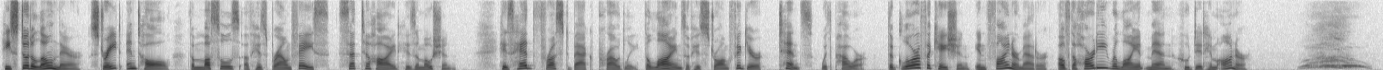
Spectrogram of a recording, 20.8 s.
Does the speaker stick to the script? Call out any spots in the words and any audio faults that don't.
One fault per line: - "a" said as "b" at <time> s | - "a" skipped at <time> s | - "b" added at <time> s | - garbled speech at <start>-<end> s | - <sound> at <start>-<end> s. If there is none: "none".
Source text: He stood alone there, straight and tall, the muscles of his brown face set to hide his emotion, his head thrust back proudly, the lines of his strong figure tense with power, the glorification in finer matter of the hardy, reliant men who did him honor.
- breath at 19.5-20.6 s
